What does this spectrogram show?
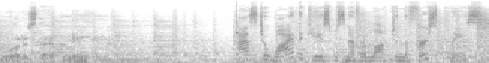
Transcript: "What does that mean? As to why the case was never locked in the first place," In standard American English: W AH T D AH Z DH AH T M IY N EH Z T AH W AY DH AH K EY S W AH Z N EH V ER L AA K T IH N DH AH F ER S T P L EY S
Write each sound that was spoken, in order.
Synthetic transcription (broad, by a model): W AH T D AH Z DH AH T M IY N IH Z T AH W AY DH AH K EY S W AH Z N EH V ER L AA K T IH N DH AH F ER S P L EY S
